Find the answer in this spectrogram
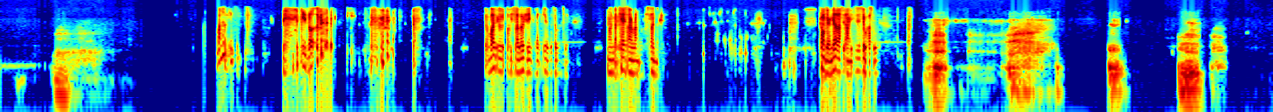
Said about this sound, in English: Yeah, I want to apologise, but I'm going to fast forward on them burps.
